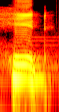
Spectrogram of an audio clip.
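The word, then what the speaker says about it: hate: ठीक है, इसे पढ़ते हैं हम लोग हेट।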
